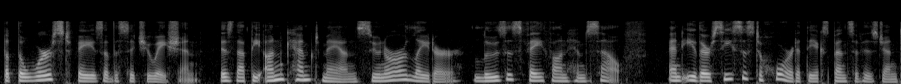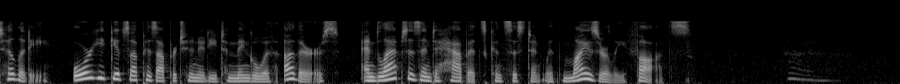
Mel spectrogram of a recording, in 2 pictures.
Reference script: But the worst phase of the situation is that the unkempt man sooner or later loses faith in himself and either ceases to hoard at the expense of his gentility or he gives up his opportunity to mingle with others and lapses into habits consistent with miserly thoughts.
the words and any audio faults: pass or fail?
fail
